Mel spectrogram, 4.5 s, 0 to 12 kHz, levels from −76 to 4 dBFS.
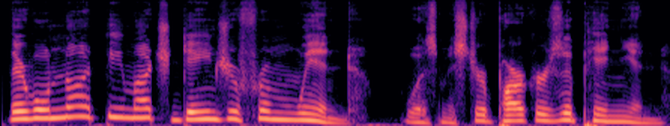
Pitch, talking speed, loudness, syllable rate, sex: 175 Hz, 160 wpm, -17 LUFS, 4.2 syllables/s, male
